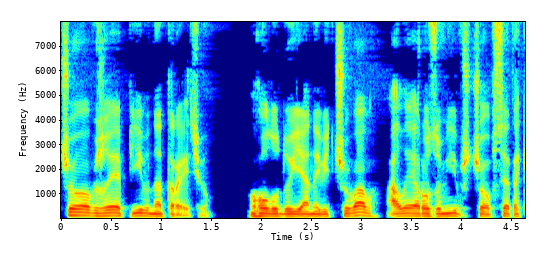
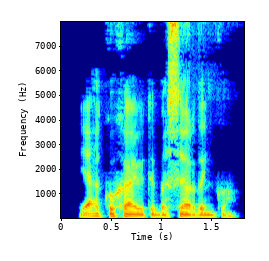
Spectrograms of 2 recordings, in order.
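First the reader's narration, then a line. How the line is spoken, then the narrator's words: Whispered. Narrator (Ukrainian): прошепотів я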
